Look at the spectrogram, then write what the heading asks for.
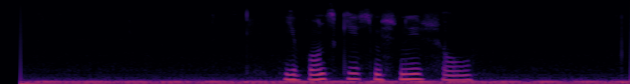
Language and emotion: Russian, neutral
